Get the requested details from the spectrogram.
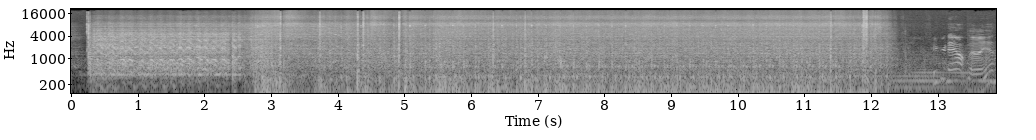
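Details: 1986 Dodge Diplomat police car parked 25 years, running without thermostat, coolant leaking, timing being advanced: engine catches after cranking and runs loud and uneven, surging and stumbling; hard starting, rough running.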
